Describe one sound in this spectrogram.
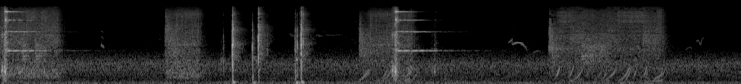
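A pressure washer sprays water in short hissing bursts.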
